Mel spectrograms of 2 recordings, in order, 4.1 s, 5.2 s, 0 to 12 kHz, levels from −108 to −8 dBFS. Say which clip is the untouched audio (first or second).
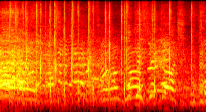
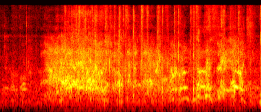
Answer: first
